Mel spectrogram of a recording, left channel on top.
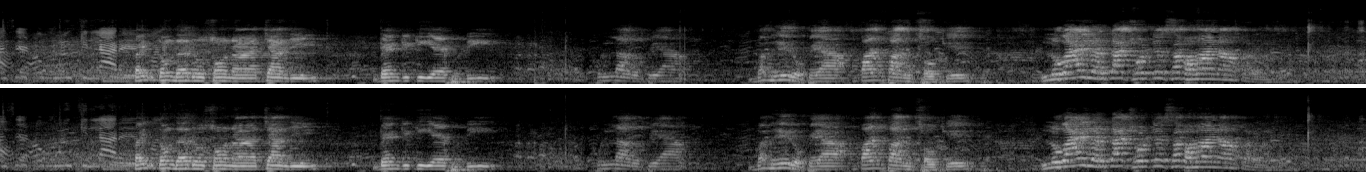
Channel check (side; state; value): both; normal; correlation 0.27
